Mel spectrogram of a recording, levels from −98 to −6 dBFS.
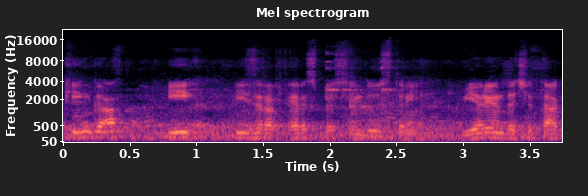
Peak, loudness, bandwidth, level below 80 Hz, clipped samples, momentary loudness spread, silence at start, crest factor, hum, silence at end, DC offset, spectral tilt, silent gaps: -20 dBFS; -38 LUFS; 15 kHz; -70 dBFS; under 0.1%; 7 LU; 0 s; 18 dB; none; 0 s; under 0.1%; -5.5 dB/octave; none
